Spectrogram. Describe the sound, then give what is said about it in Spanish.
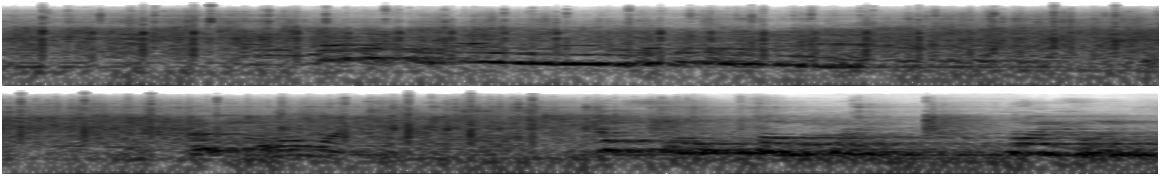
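Congregation applauding the Lord during a Spanish-language church service: dense, steady clapping runs the whole length, with voices rising over it. “Denle un aplauso al Señor porque no se contagia.”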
